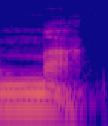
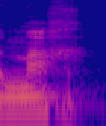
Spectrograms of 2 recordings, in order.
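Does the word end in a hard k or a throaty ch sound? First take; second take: hard k; throaty ch. First: The word ends in a hard k sound. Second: The word ends in a throaty ch sound. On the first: This is how it is said in English. "we would kind of uh, normalize it to Mac" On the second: This is how it is said in Dutch. "we don't do the Mach"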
